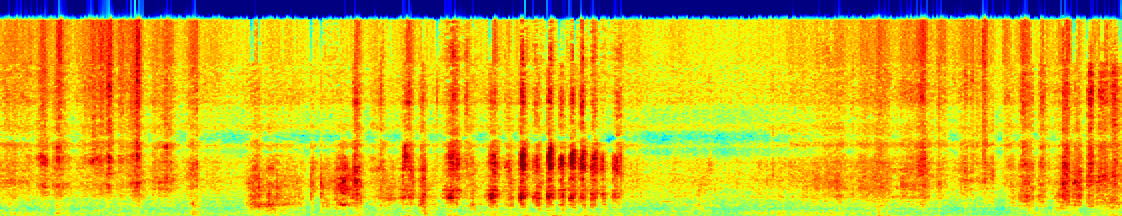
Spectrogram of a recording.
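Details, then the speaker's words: Door hinge that had started squeaking over the years, after spraying silicone lubricant on both sides: a dry rasping scrape as the door swings, only a faint squeak left, while the lubricant is worked in until the squeak goes away. "There's a little bit of a scrape, so I'll just kind of work that in until the squeak goes away completely."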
